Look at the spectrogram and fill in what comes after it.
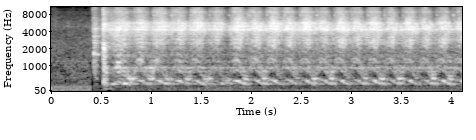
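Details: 1981 Fiat X1/9 after EFI-to-dual-Weber carburetor conversion, long disassembled, started via ignition override, fuel pump running with pressure in the hose: starter spins the engine with an even rhythmic churn for several seconds, never catches; cranks, no start.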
